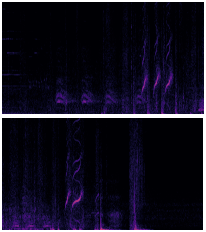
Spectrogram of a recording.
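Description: Footsteps run over grass and dirt outdoors.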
